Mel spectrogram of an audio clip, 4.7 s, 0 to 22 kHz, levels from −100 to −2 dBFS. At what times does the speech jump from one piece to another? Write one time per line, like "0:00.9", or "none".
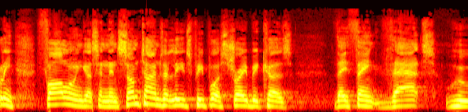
none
